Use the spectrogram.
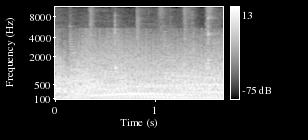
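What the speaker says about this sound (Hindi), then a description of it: "बाइक यूं जाकर एक बंजर भूमि के पास रुकी।" A motorbike carrying two riders engine-humming at close range as it rolls along past farm fields and comes to a stop beside barren land, with a steady drone throughout.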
